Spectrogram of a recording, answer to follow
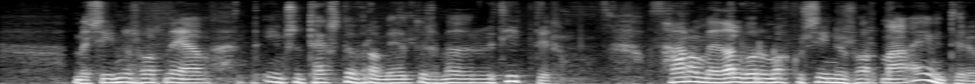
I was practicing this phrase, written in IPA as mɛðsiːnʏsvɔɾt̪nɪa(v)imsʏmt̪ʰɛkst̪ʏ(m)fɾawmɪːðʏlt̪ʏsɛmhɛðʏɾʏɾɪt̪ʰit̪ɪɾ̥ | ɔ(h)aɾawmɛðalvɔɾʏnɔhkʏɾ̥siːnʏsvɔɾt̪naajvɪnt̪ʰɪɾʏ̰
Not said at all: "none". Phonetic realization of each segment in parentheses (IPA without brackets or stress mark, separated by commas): v, m, θ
